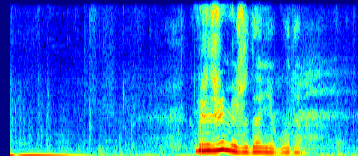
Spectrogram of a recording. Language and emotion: Russian, sad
